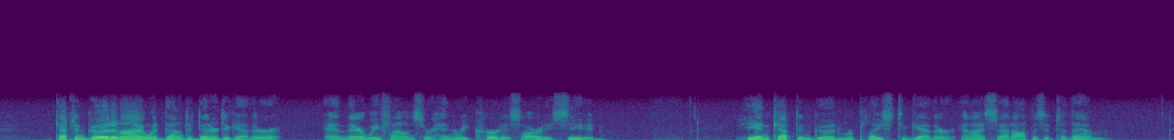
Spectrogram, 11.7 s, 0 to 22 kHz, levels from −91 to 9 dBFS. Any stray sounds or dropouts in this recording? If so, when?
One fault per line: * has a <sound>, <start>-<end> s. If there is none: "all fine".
all fine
